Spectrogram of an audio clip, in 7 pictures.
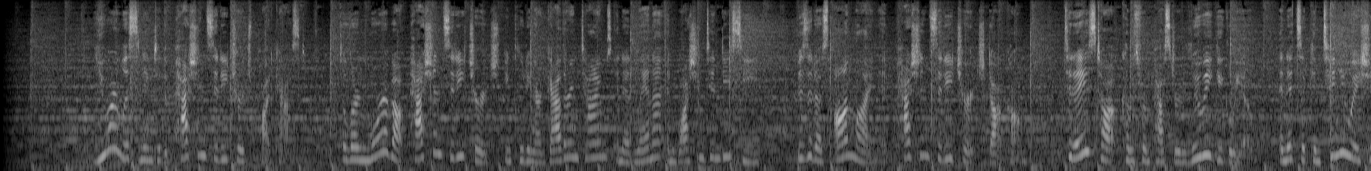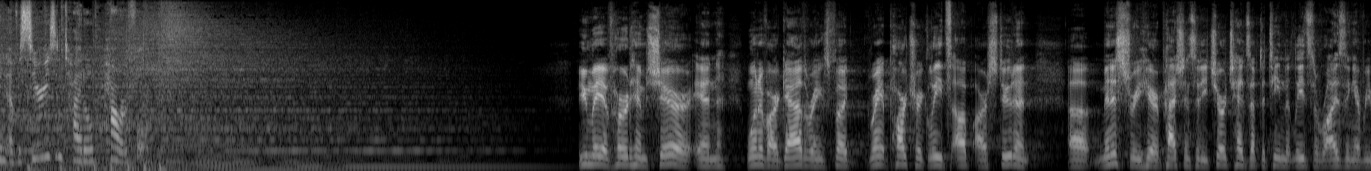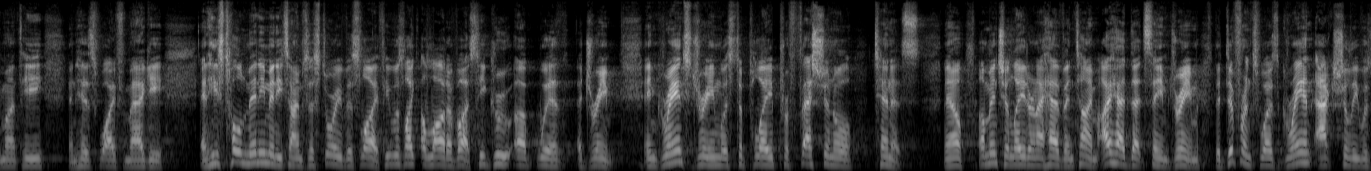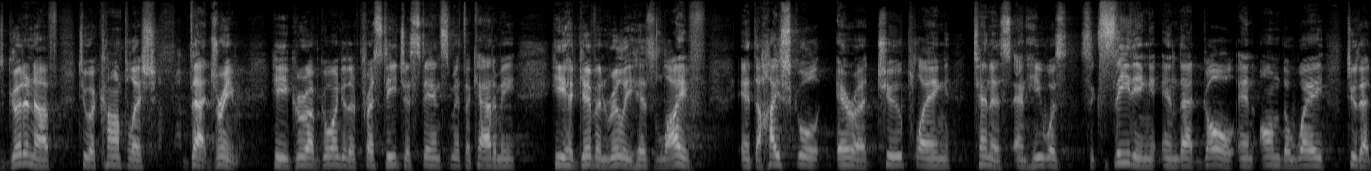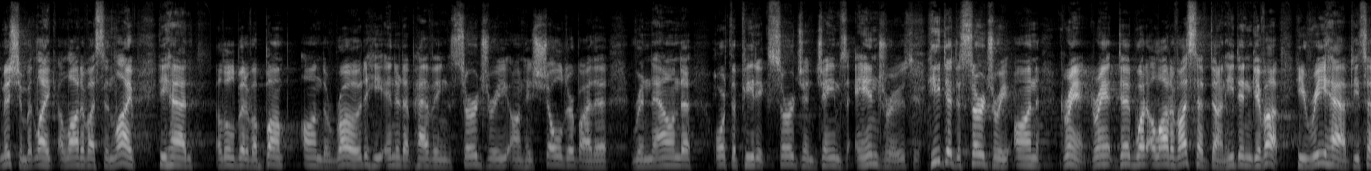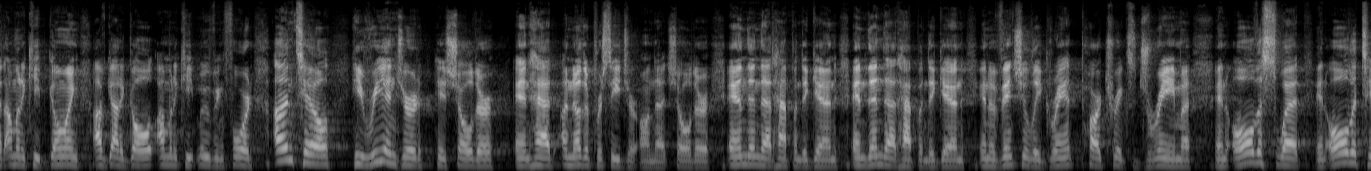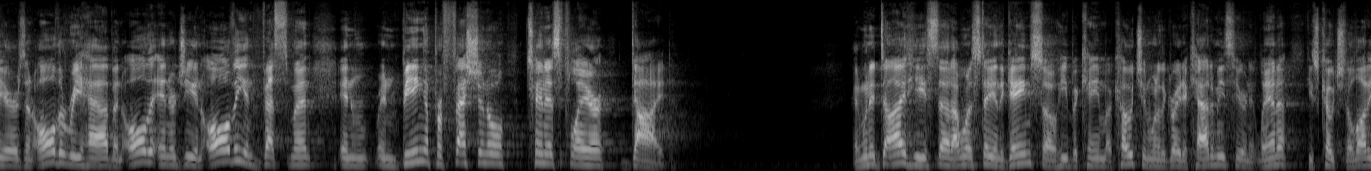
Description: Christianity, Passion, Religion & Spirituality, Passionconferences, Messages, Louiegiglio, Sermons, Passioncitychurch, Church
